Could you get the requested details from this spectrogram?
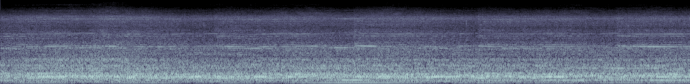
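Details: Kirby vacuum: even, steady motor hum with only a faint thin whine on top; most of the original normal transmission whine is gone.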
